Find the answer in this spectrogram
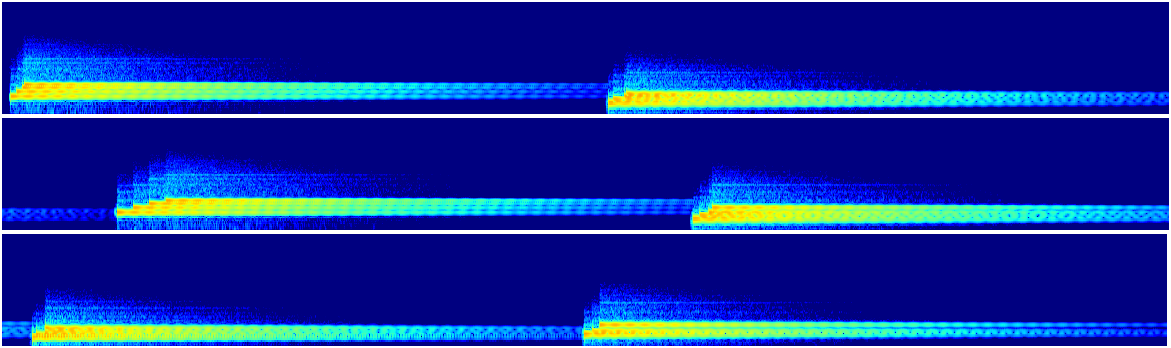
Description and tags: Magic Stars Retro Sparkle
A magic spell or shine sound effect with a retro vibe.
